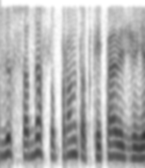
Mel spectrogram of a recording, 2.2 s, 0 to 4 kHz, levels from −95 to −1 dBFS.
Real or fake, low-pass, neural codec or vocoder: fake; 3.6 kHz; vocoder, 44.1 kHz, 80 mel bands, Vocos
